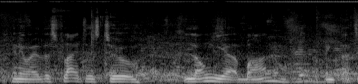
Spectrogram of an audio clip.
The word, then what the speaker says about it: Longyearbyen: Longyearbyen is how it's pronounced.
